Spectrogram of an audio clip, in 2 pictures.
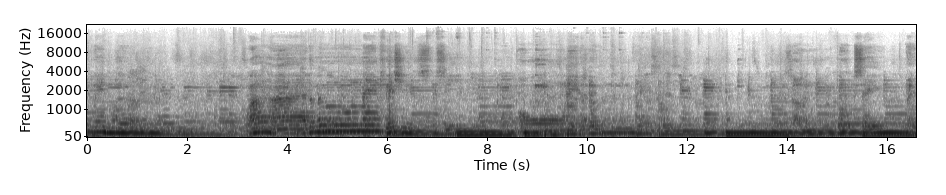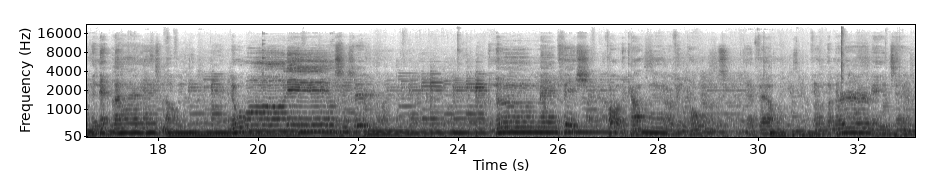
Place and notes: {"title": "berlin, skalitzer straße: monarch club - the city, the country & me: monarch club", "date": "2013-05-15 22:14:00", "description": "michael hurley in concert\nthe city, the country & me: may 15, 2013", "latitude": "52.50", "longitude": "13.42", "altitude": "39", "timezone": "Europe/Berlin"}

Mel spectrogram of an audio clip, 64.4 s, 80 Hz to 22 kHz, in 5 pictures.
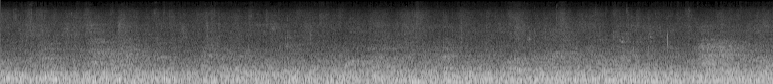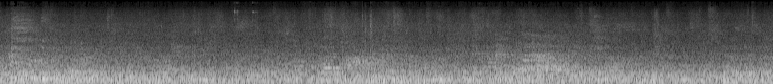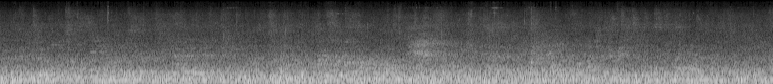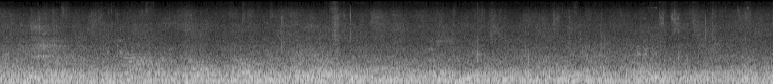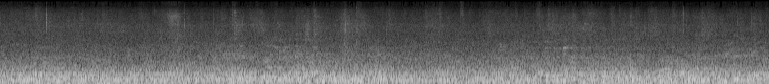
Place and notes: {"title": "berlin, potsdamer straße: neue nationalgalerie - the city, the country & me: new national gallery", "date": "2012-04-26 15:00:00", "description": "audience during the exhibition \"gerhard richter panorama\"\nthe city, the country & me: april 26, 2012", "latitude": "52.51", "longitude": "13.37", "altitude": "34", "timezone": "Europe/Berlin"}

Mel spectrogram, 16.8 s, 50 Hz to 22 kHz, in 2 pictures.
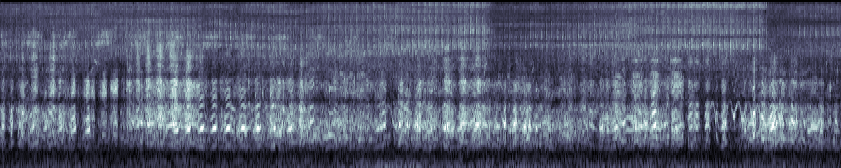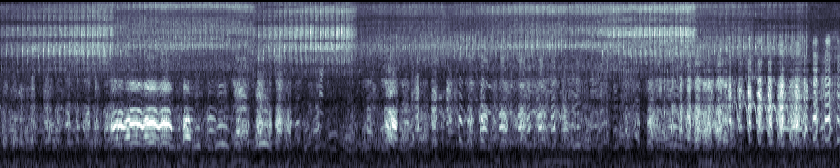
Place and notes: {"title": "Güstebieser Loose, Neulewin - river Oder dike, a flock of geese", "date": "2015-08-29 13:45:00", "description": "Güstebieser Loose, Oderbruch, at the river Oder, on the dike, listening to a flock of fat geese.\n(Sony PCM D50, DPA4060)", "latitude": "52.77", "longitude": "14.29", "altitude": "2", "timezone": "Europe/Berlin"}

